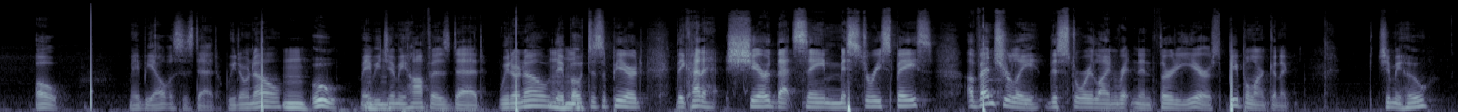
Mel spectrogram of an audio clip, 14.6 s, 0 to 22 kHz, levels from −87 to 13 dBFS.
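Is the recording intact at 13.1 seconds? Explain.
Yes, the audio is intact at 13.1 seconds, with no dropout, click, distortion or other fault audible at that moment.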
